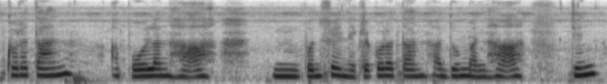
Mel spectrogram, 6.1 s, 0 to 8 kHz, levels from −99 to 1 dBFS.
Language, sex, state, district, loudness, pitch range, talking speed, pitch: Mizo, female, Mizoram, Aizawl, -17 LUFS, 190-210 Hz, 170 wpm, 200 Hz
